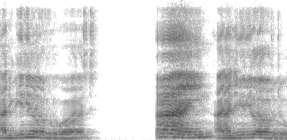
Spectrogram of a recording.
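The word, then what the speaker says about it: عين: And this is Ainun, Ainun. And the name is Ain, just as if you are pronouncing I or I, but the name is Ain in short form.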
